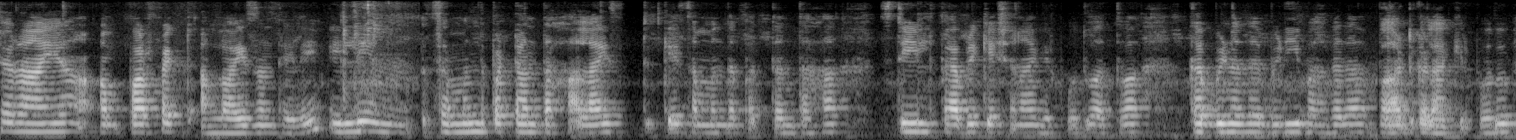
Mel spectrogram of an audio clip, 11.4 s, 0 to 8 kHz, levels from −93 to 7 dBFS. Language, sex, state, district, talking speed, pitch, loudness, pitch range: Kannada, female, Karnataka, Shimoga, 85 wpm, 170 Hz, -21 LUFS, 165-180 Hz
